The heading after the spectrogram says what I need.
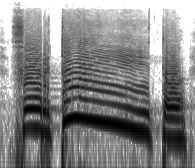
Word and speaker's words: fortuito: O correto é gratuito, fortuito, intuito.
